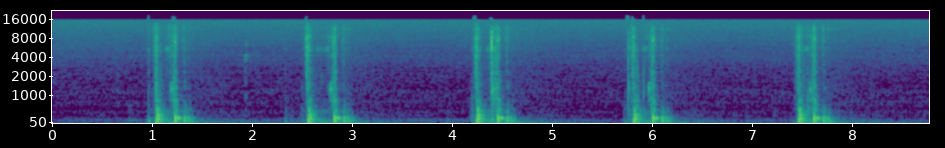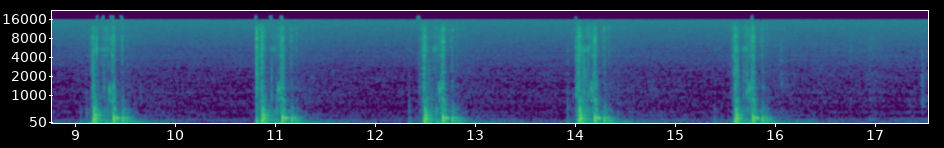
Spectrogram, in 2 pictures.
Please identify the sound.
Piano - Dead Key - Single Short
Playing single dead key on piano
dead, key, keyboard, keys, piano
